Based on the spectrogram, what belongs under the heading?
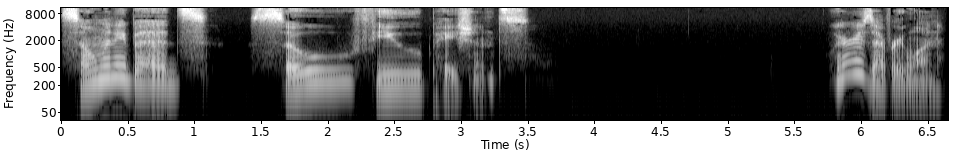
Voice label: trader monolog; 商人杰恩（七日杀）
